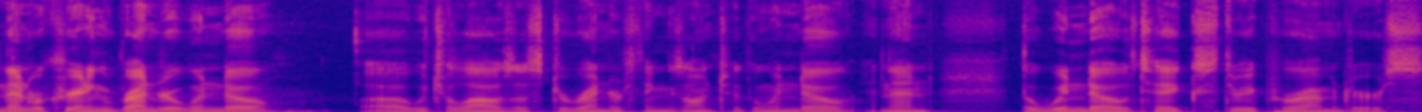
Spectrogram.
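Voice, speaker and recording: A man speaks with a very deep, low pitch. Audible room echo surrounds the voice. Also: ordinary pitch variation. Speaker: coding tutorial youtuber. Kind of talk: tutorial. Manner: fast; casual with many fillers.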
